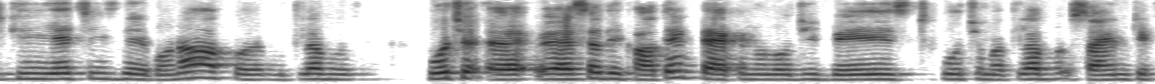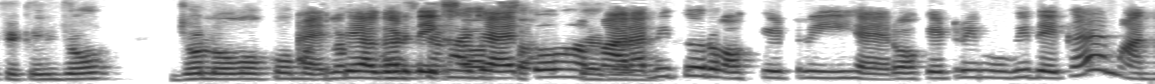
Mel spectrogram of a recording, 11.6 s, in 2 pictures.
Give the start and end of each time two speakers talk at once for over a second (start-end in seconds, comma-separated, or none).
7.3-9.1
